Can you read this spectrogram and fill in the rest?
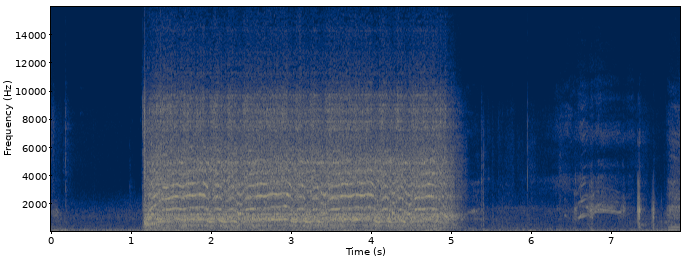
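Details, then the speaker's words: Dodge Demon six-cylinder with a newly installed starter, cranked at night with no plug wires fitted yet: a steady, strong starter whir of about four seconds with an even cranking rhythm and no grinding or clicking, so normal cranking. "Oh, wait. That sounded like full spinning. Let's check it out."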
